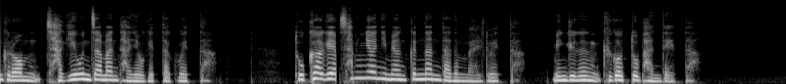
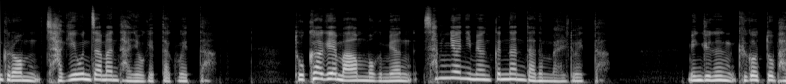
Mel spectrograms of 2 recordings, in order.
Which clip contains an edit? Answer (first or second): first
